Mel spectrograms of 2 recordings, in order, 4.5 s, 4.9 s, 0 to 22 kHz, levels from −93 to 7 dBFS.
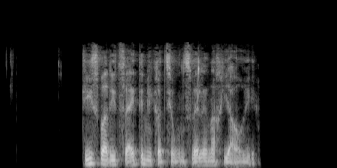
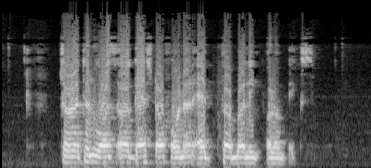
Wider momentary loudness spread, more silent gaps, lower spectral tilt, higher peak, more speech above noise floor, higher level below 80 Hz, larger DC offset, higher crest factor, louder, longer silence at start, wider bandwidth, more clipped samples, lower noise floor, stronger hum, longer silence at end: about the same, 9 LU vs 8 LU; neither; first, -5.5 dB/octave vs -4 dB/octave; about the same, -2 dBFS vs 0 dBFS; first, over 70 dB vs 45 dB; second, -48 dBFS vs -42 dBFS; neither; first, 20 dB vs 10 dB; second, -20 LUFS vs -8 LUFS; first, 1.1 s vs 0.35 s; second, 8 kHz vs 15.5 kHz; neither; first, under -90 dBFS vs -52 dBFS; neither; first, 1.1 s vs 0.8 s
